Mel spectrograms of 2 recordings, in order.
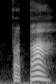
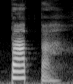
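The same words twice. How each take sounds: First: "Papa" with the second syllable punched, pitch rising onto it; stress on last syllable. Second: "Papa" with the first syllable punched, the second falling away; stress on first syllable. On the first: Teacher models two words for learners to repeat, last-syllable stress. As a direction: hit the final PA of "Papa". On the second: Teacher models two words for learners to repeat, first-syllable stress. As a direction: hit the PA at the start of "Papa". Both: Shown as a demonstration. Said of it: "If you stress the wrong syllable".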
